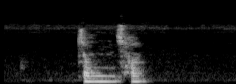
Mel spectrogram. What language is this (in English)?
Cantonese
